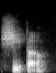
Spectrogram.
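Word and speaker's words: ŝipo: Esperanto letter H so SX IPO would be pronounced cheapo these will do in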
